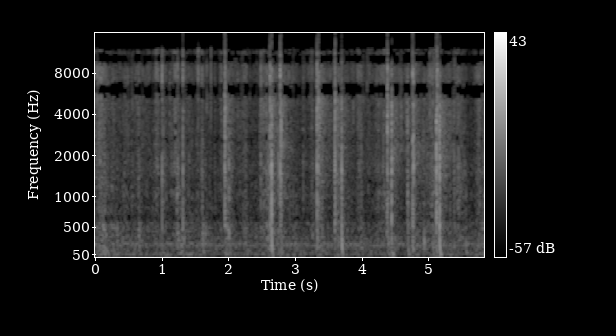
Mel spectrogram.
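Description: A clear, air-filled plastic bubble wrap sheet is held in both hands while fingers pinch and pop the bubbles. An irregular series of short, sharp, bright pops rises over a steady crinkling hiss of the plastic, each pop dying away almost instantly.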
